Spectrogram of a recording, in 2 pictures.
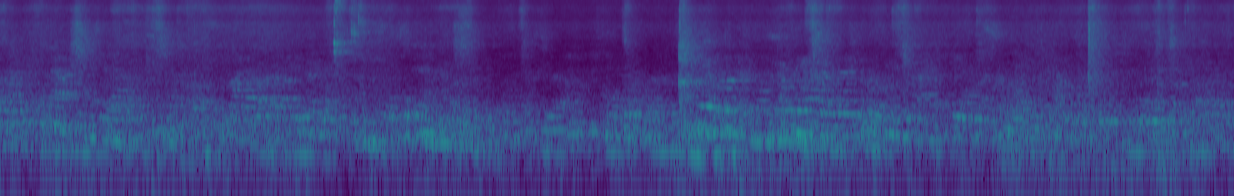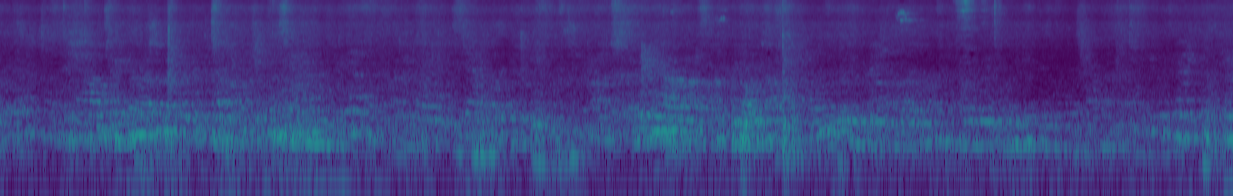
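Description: Men talk quietly and murmur nearby.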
